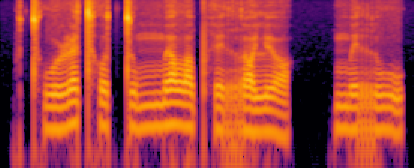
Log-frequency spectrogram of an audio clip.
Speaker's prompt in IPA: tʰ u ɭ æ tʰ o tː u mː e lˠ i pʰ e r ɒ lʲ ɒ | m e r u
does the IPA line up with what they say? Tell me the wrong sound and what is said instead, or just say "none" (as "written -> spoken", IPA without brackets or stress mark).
none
